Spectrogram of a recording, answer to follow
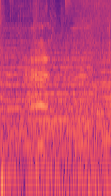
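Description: Quiet film score music, with a brief groan from one of the exhausted climbers about half a second in.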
